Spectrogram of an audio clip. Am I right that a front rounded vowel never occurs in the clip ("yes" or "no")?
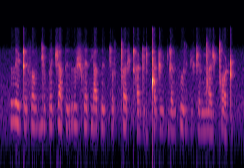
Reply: yes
